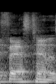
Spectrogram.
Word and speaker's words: Fast X: I think it's pronounced 10. – Yeah. Well, it's in Rome. It is. – When in Rome pronounce it 10. – Yeah. I had Fast 10 as well.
